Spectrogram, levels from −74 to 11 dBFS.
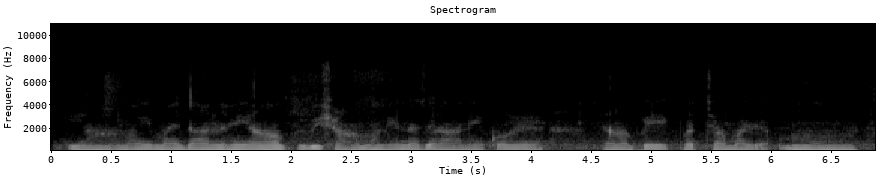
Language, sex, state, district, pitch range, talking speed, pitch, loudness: Hindi, female, Chhattisgarh, Bastar, 170-180 Hz, 165 wpm, 175 Hz, -32 LUFS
